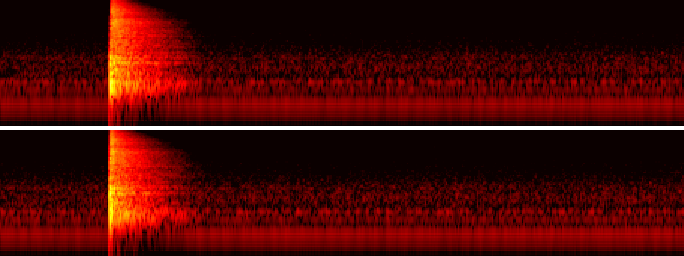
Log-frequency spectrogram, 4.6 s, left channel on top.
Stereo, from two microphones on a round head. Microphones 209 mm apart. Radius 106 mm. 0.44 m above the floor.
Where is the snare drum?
75° right (ahead or behind), 1.1 m.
